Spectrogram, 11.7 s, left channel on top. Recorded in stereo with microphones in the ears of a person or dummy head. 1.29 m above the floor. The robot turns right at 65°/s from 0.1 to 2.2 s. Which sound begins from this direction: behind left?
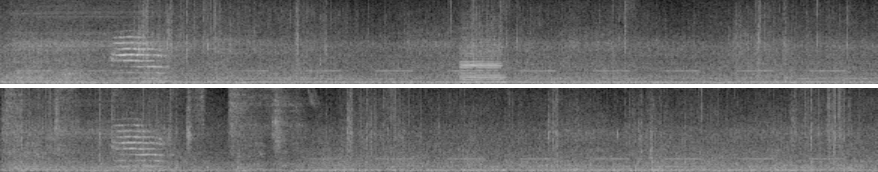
A cat meowing, at 1.4 s.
